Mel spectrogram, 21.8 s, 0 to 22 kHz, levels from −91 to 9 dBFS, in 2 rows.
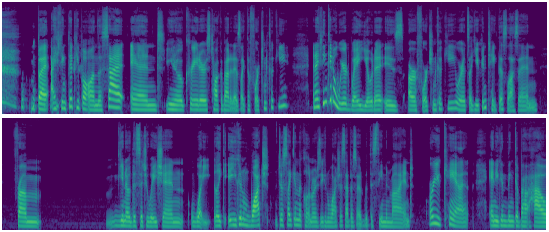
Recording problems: abrupt cut into speech; at the start and the end

